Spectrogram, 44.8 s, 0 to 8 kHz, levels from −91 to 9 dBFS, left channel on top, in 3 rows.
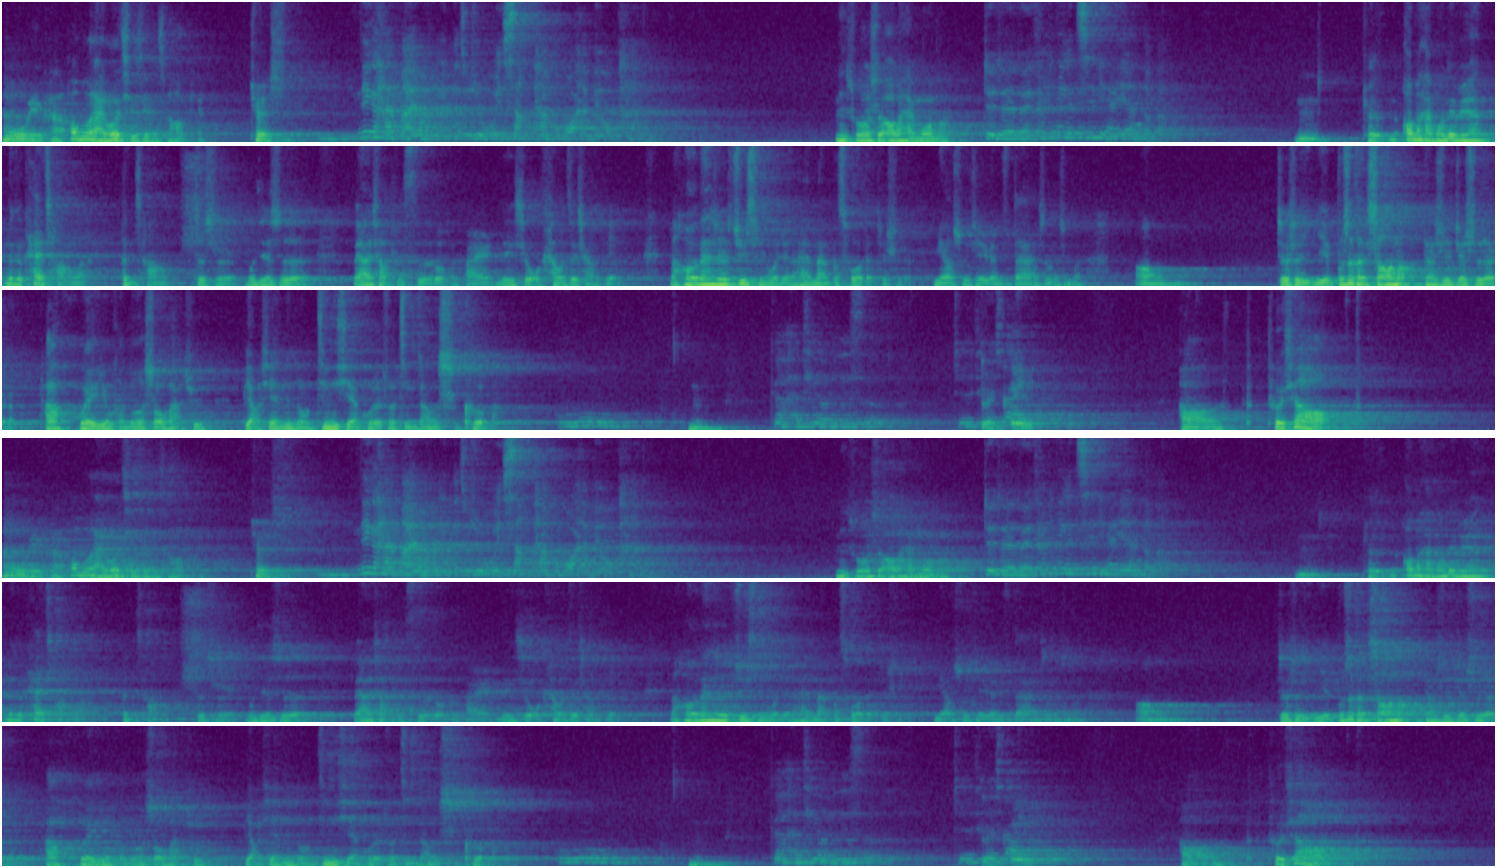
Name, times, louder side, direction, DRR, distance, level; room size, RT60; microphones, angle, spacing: voice 1, 0.0-1.8 2.5-2.9 8.3-9.5 12.9-13.3 13.6-15.8 16.1-18.0 18.4-21.1 21.4-23.9 24.3-25.7 26.3-26.8 27.7-30.0 30.2-31.9 32.3-34.8 36.7-37.1 39.7-40.2 41.6-42.1 42.5-43.4, left 7 dB, 90° left, 10 dB, 0.3 m, -25 dB
voice 2, 3.1-6.5 9.8-11.7 16.7-17.2 35.4-36.1 37.5-38.7 39.4-40.5, equal, 5° left, -1 dB, 1.1 m, -38 dB
18.0 x 14.5 x 3.0 m, 2.9 s
head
